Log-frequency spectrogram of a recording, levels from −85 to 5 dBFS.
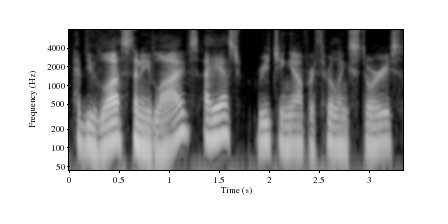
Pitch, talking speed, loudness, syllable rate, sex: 120 Hz, 215 wpm, -20 LUFS, 6.1 syllables/s, male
